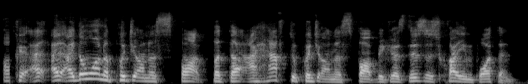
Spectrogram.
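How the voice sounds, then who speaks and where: A man moderating a webinar Q&A over a video call, chatty and halting, with frequent laughs and restarts. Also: on the high side, expressive, slightly rough. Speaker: forum moderator.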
